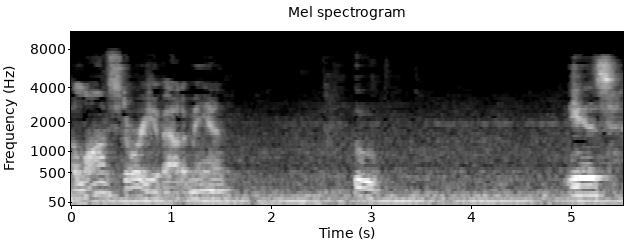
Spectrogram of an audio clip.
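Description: An older man speaks calmly and close by, with pauses.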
